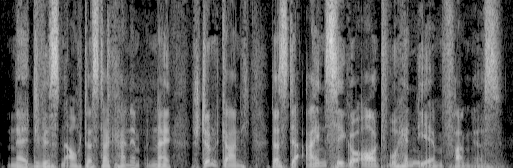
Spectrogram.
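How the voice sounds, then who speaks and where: Male podcast co-host, conversational, lowish mellow voice with animated intonation, dry sound. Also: normal speed, no room sound. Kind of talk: casual chat reviewing a film.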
